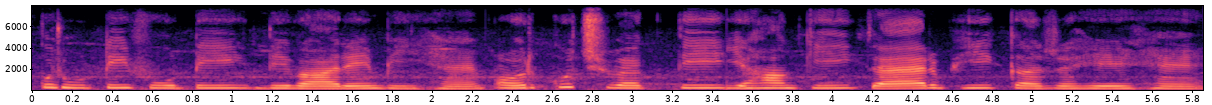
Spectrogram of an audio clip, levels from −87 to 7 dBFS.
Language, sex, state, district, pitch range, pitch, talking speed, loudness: Hindi, female, Uttar Pradesh, Jalaun, 210-245 Hz, 230 Hz, 155 wpm, -17 LUFS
